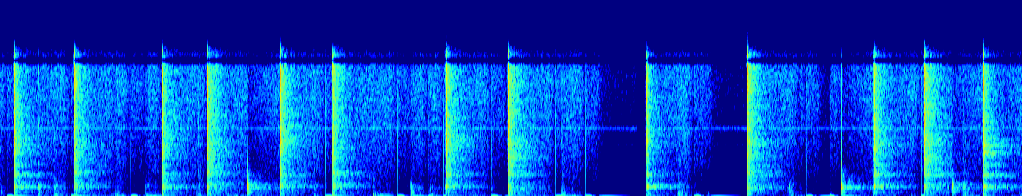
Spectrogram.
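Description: Wooden chess pieces knocking on the board and chess clock buttons being slapped in quick alternation during a blitz game, about two knocks a second. There is a short break about six seconds in, then a faster run of knocks near the end.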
